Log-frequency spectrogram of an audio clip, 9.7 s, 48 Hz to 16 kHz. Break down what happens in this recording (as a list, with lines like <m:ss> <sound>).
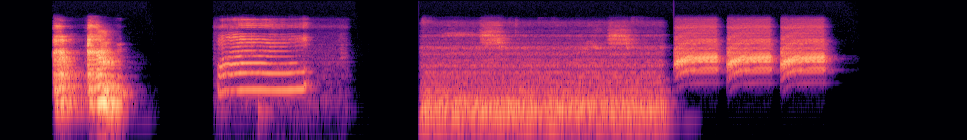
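0:01 someone coughs loudly
0:02 a cat can be heard
0:04 the sound of a bird
0:07 you can hear an alarm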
